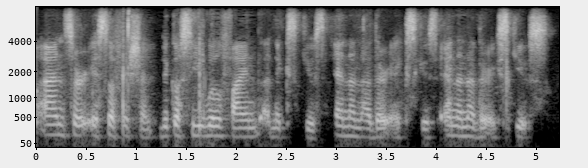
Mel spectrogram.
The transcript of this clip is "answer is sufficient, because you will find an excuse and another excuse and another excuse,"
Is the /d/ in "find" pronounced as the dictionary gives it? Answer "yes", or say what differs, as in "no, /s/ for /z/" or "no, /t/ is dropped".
yes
